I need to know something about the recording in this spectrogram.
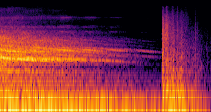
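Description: A heavy blow lands with a ringing tone that slowly falls and fades.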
